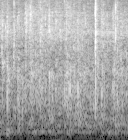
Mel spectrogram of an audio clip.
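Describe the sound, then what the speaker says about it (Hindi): Applause from an audience at a religious discourse gathering, a brief steady patter of many hands clapping at moderate distance, with no talk over it. "ताली बजा दो इनके लिए"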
